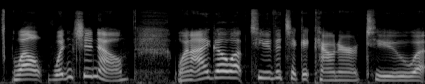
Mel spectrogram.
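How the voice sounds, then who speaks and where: With an American accent, a woman speaks in a bright, sharp tone on a very clean recording with a silent background and a dry, close sound with no echo. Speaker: podcast host. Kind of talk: casual interview.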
